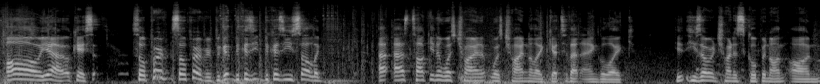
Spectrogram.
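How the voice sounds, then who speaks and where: A high-pitched man speaks at a very fast pace with very wide pitch swings and very even loudness. Noticeable background noise runs underneath. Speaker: game coach. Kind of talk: coaching session reviewing gameplay. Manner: halting.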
